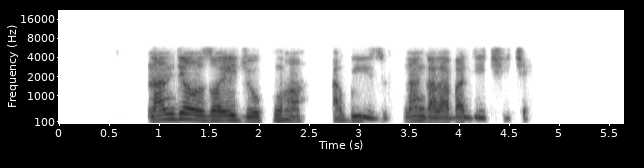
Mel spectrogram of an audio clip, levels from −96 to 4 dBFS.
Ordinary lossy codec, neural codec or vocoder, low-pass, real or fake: Opus, 16 kbps; codec, 16 kHz, 4 kbps, FreqCodec, larger model; 5.4 kHz; fake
